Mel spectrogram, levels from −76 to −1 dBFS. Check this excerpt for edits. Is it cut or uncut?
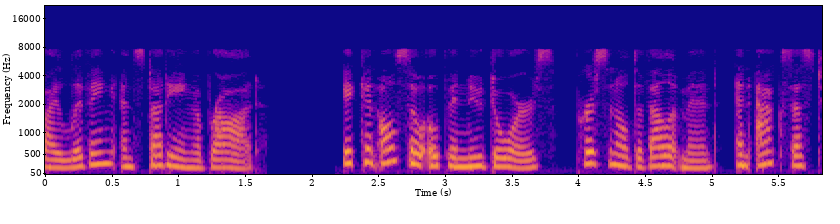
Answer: cut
